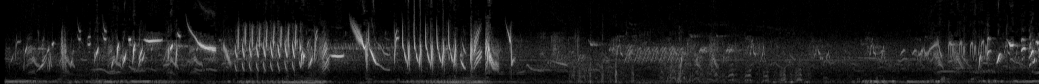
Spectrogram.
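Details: Wild European goldfinch singing in nature. Fluid, high twittering phrases mixed with two dense buzzy trills, then a quieter stretch with softer chatter before the twittering picks up again.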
